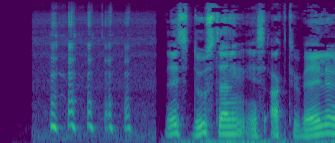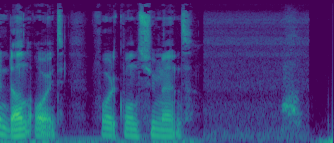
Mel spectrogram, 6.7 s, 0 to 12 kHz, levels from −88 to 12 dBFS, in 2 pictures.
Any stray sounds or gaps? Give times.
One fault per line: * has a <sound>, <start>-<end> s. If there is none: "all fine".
* has a laugh, 0.5-1.3 s
* has a bark, 6.2-6.4 s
